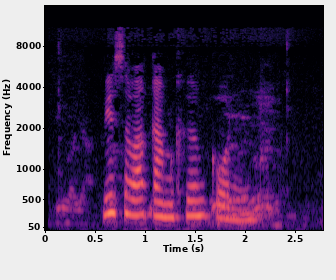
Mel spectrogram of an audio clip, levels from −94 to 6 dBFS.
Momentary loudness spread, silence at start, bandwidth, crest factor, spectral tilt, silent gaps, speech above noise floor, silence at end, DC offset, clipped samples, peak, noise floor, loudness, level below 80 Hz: 23 LU; 0.1 s; 11.5 kHz; 18 dB; -6 dB/octave; none; 21 dB; 0.45 s; under 0.1%; under 0.1%; -14 dBFS; -50 dBFS; -29 LUFS; -66 dBFS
